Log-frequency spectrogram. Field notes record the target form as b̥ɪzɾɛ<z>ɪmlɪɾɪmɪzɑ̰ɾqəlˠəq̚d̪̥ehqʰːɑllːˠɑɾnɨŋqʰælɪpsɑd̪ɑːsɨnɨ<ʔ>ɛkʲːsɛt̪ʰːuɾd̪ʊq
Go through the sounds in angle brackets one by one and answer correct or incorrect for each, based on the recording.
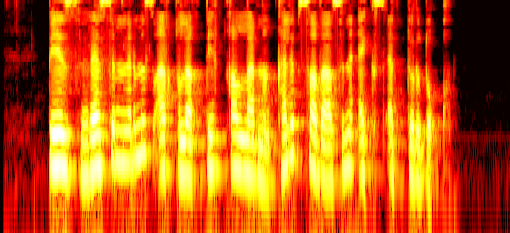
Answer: incorrect, correct

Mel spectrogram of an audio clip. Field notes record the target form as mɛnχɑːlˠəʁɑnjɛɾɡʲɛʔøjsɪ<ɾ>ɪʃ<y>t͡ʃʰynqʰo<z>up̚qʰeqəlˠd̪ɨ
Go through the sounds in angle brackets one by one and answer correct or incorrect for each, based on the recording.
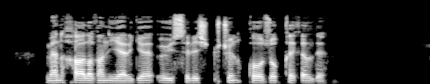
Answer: incorrect, correct, correct

